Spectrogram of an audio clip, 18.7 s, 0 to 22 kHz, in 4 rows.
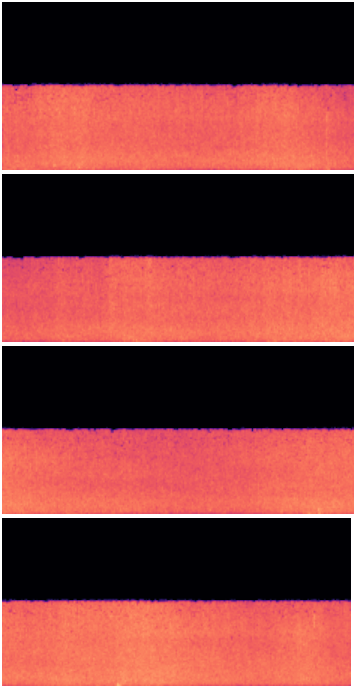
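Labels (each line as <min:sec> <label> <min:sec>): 0:00.0 Waves softly hit the shore in a relaxing, repeating pattern. 0:18.7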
